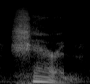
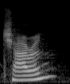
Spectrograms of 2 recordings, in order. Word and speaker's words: Charon: they call it the charon it's a hard c i wrote it down but i've always pronounced that sharon let's go with charon i think because sharon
